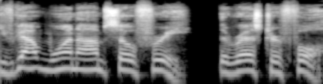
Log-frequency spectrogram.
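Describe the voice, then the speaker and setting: A man uses a put-on character voice. It sits high in pitch, with fairly even intonation. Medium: read story. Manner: brisk, matter-of-fact.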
